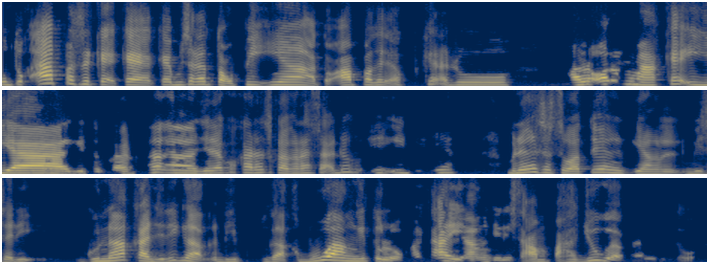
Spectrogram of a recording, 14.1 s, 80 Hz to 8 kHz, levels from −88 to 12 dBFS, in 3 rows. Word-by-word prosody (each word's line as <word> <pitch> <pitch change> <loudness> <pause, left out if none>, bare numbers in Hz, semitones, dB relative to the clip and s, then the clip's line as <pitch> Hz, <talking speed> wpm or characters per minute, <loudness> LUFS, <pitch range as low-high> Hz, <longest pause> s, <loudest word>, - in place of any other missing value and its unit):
untuk 270 +1 -6
apa 385 -1 +4
sih, 295 -1 -5
kayak 265 - -1
kayak 245 -3 +5
kayak 255 -1 -3
misalkan 280 +1 -2
topinya 245 +3 -1
atau - - -13
apa 240 +2 +1
gitu, - - -7
aku - - -47
kayak - - -7
aduh 235 0 -5 0.6
kalau 245 +3 +3
orang 320 0 -1 0.2
makai 310 +7 -3
iya 235 -1 +4 0.4
gitu 185 +1 -11
kan 180 +1 -3
heeh. 240 -5 +1
Jadi, 215 +2 -5
aku - - -17
kadang 260 0 -3
suka 245 -5 -4
ngerasa 225 +2 -7
aduh 300 - -12
ih 250 - -15
ih - - -12
dia 255 +6 -14 0.4
beneran 265 +8 -3
sesuatu 210 -6 -4
yang 275 -3 -4 0.2
yang 190 -1 -6 0.3
bisa 195 -1 -8
digunakan. 215 - -1
Jadi 190 - -8
gak - - +3 0.2
di - - -11 0.3
gak - - -3
kebuang 275 - +6
gitu 225 - -8
loh, 160 - -5
kan 210 - -15
sayang 180 -8 -1
jadi 160 +1 -12
sampah 170 0 -3
juga 270 +5 -5
kan 360 +1 -21
itu, 410 +5 -33
240 Hz, 215 wpm, -22 LUFS, 205-270 Hz, 0.6 s, kebuang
